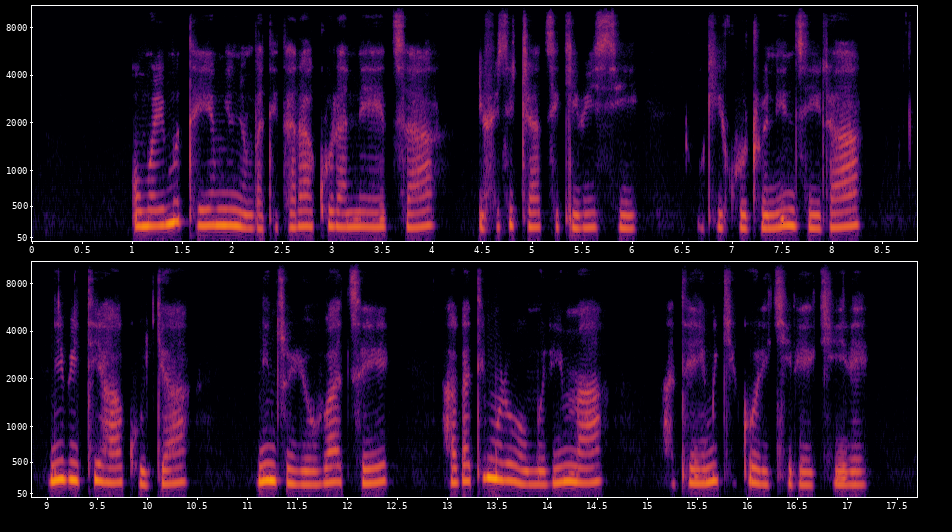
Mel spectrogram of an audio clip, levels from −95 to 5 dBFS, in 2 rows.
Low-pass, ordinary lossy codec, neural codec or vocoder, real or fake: 9.9 kHz; Opus, 24 kbps; none; real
